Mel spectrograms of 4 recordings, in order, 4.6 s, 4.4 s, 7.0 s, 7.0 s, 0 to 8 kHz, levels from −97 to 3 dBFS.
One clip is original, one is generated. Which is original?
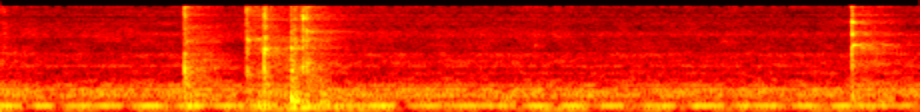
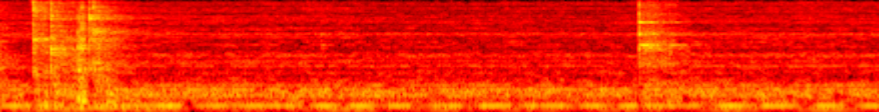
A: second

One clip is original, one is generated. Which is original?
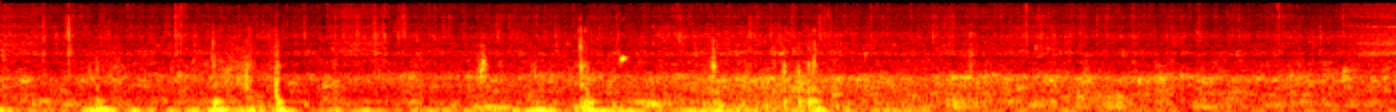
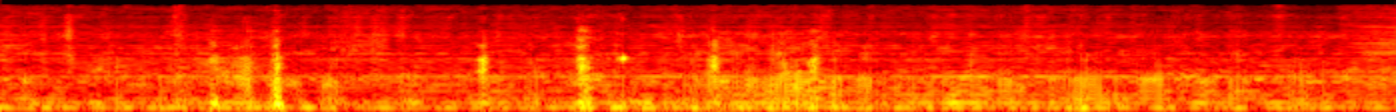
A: first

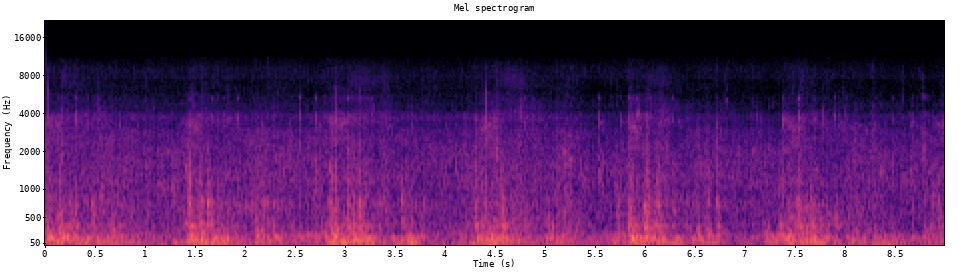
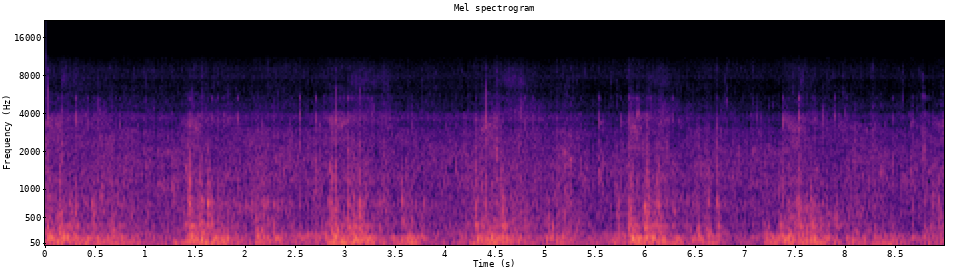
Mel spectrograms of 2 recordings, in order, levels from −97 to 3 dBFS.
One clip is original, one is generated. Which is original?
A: second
